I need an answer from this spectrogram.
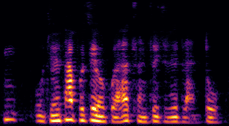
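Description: Fast-talking raspy man, lo-fi sound. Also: mid-range voice. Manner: teasing, quick interjections. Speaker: podcast co-host. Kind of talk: casual chat. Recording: dull lo-fi podcast audio.

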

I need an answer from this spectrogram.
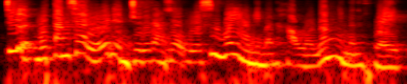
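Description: A woman, co-hosting a podcast and telling a story in a rapid, venting way, often asking "you know?". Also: lowish voice, sing-song. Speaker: podcast co-host. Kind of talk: casual chat.

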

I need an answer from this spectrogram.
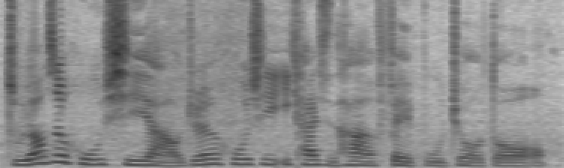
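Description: A woman's voice: medium pitch, slight background noise. A woman, a mother telling her baby's story in casual conversation and acting out what the doctor said. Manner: animated storytelling, acts out the doctor's slow replies. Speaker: guest, mother of a premature baby.

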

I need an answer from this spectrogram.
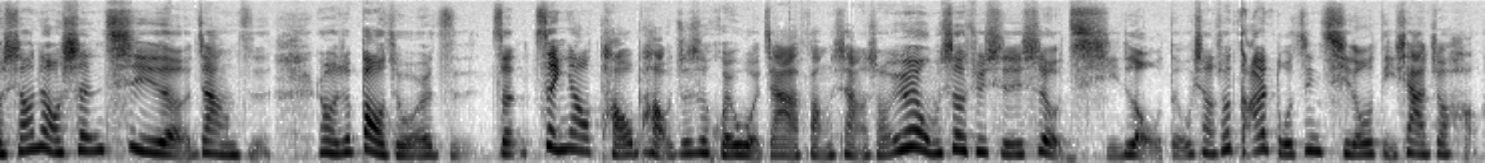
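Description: Animated woman telling a story. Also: a little high, breathy edge. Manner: animated, laughs often, acts out her own reactions. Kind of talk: casual storytelling chat.

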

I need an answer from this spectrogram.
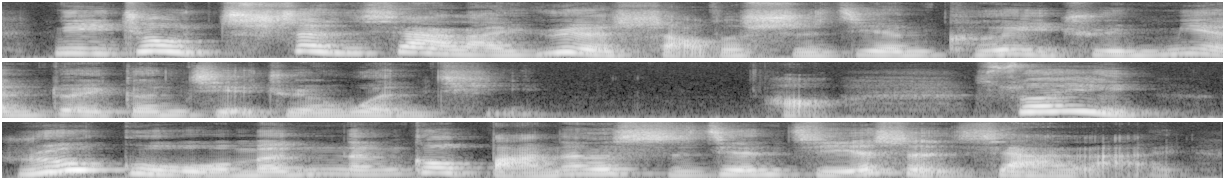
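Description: A woman hosting her own podcast, talking casually and chattily to listeners and often asking "you know?". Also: medium pitch. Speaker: podcast host. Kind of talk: casual solo podcast talk.

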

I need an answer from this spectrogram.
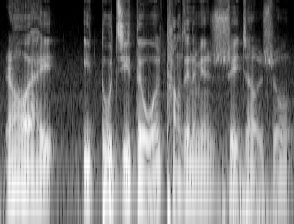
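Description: A man's voice: fairly low pitch, brisk, darkish tone. A man from Taiwan, telling a comic story on a podcast and laughing often. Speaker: podcast co-host. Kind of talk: casual chat, comic storytelling.

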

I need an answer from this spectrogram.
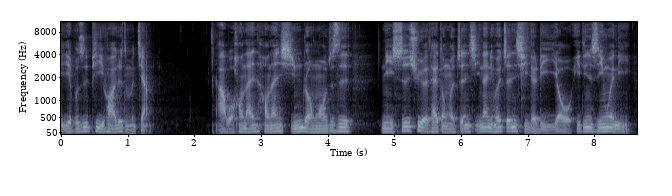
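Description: A young man speaking Mandarin with a Taiwanese accent, his voice sitting very low. He tells stories in a loose, rambling way, restarting sentences and turning to the listener with asides, like a casual solo podcast host.

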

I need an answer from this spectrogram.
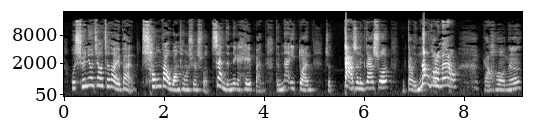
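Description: Young woman, Taiwanese Mandarin accent, breathy husky voice, chatty solo podcast storytelling. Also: mid-range voice. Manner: lively storyteller who acts out other people's lines; chatty, full of fillers like 就是 and 然后. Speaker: podcast host.

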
